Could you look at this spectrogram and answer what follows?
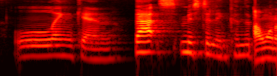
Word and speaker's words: Lincoln: egg, yolk, salmon, salmon, Lincoln, kin, kin, Lincoln. So of course, the first L is pronounced. The second L is silent. Lincoln.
